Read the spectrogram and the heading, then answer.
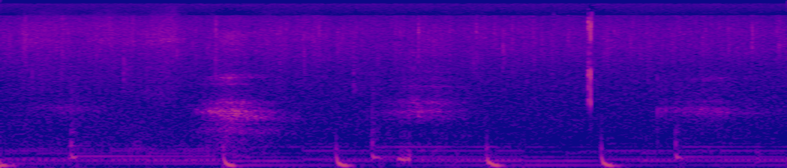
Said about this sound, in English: Just focus on my breath and my heartbeat. And just try to think away the rain and the thunder.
